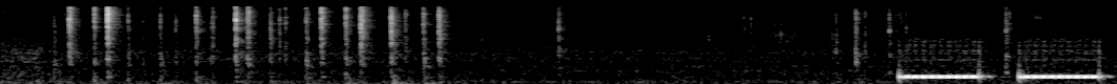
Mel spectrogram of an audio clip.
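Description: Rapid keypresses tapping out a phone number, followed by two loud electronic ringback tones, close and clear with no voices.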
